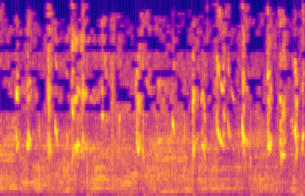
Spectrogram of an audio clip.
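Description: Basketball dribbled on a hardwood court, about three or four bounces a second, with sneakers squeaking on the floor in short gliding chirps.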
